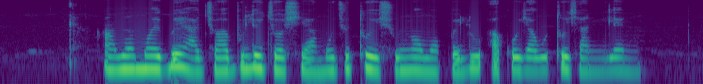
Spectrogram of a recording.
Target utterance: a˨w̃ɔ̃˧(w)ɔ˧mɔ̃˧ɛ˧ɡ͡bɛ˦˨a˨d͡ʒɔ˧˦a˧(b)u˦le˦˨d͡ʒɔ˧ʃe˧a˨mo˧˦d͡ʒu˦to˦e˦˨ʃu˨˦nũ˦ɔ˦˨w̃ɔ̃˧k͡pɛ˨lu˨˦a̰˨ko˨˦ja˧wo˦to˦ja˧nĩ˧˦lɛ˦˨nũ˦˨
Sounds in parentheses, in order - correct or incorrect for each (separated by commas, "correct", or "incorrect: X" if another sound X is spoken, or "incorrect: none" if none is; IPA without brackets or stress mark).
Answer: incorrect: none, correct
